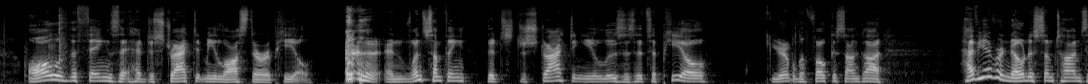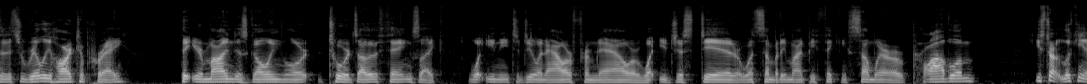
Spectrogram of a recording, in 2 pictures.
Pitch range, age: 115-145 Hz, 40-59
